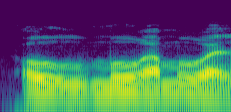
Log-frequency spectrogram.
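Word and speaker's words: ʻOumuamua: And it's called, they named it Oumuamua. Oumuamua is how it's pronounced.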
